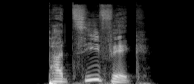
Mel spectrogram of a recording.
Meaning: the Pacific Ocean
- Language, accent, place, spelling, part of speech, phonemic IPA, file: German, Germany, Berlin, Pazifik, proper noun, /paˈtsiːfɪk/, De-Pazifik.ogg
